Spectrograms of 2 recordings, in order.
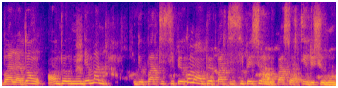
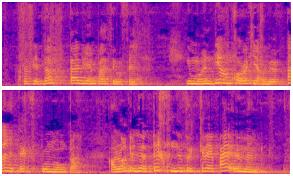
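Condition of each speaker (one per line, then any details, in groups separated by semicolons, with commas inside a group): No condition
Cerebral palsy; causes writing problem; causes speech problem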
